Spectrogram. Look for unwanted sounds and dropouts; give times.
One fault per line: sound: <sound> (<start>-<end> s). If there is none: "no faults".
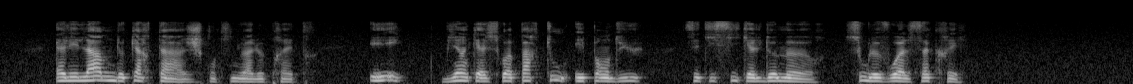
no faults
